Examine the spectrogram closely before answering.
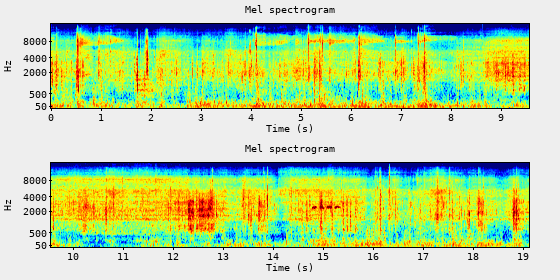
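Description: Wind buffeting the action-camera microphone as a BH Lynx full-suspension mountain bike rides down a rocky singletrack, its tyres crunching over stones and the bike knocking and rattling over rocks.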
